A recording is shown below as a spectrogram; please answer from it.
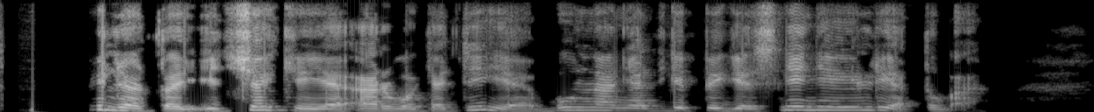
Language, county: Lithuanian, Panevėžys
